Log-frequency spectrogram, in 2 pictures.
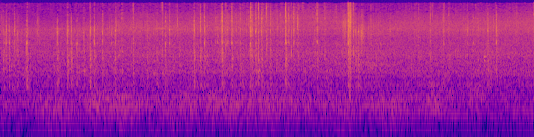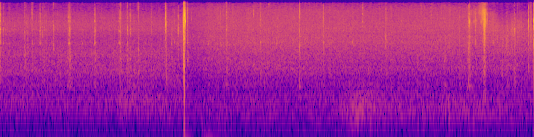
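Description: Steady hiss of heavy rain, dotted with scattered sharp ticks of drops striking close surfaces, and one much louder sharp click about two-thirds of the way through.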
